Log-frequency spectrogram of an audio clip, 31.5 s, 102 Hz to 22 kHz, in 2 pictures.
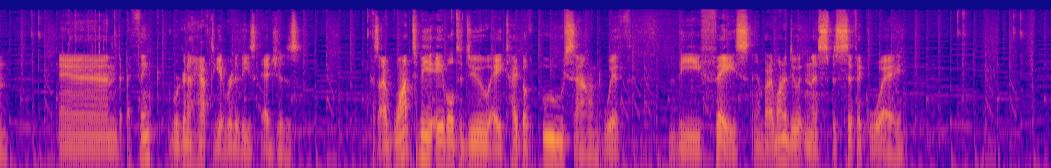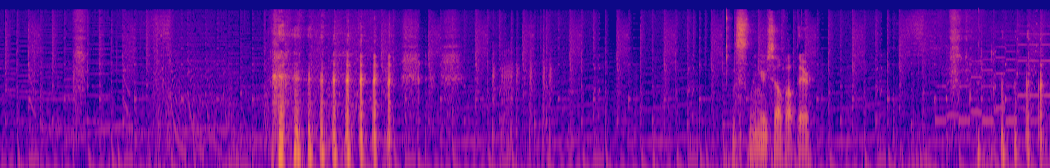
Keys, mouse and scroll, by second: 0.5 right click, 5.6 click, 6.8-13.2 drag, 14.5 click, 15.3 right click.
